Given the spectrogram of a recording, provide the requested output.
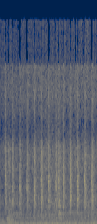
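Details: Scrapyard Chevy Uplander or Jeep Cherokee, one with rod knock and one with blown head gasket: idling engine with loud even metallic knock, about seven blows a second, over rough hum; engine knock at idle, possible rod knock.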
